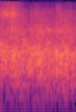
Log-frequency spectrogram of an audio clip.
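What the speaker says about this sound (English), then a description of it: "Can we have a little round of applause for these four beautiful string players?" Steady audience applause for four string players, a dense wash of clapping hands that stays even and fairly close throughout with no pauses.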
